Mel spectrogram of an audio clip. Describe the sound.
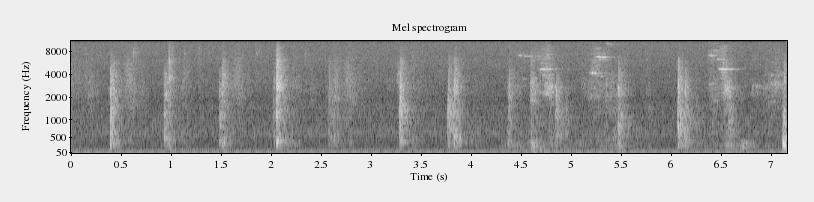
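Wooden knocks and clacks from an apartment door being closed and locked, many sharp, irregularly spaced impacts of moderate loudness over a quiet background, with no talking.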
